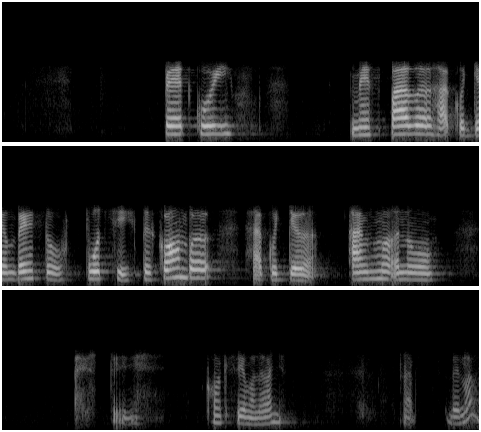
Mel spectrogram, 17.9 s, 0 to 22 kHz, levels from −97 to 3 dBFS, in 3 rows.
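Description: From start to finish the speech carries G.729 codec damage, plainly audible: a rough, slightly synthetic 8 kbit/s rebuild from a vocal tract filter, pitch predictor and sparse pulses, confined to a 300 Hz to 3.4 kHz line band. On a spectrogram, energy stops abruptly near 3.6 kHz, with smeared, blocky harmonics.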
